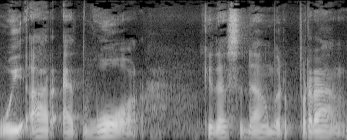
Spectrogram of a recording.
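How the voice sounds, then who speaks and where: An animated tone carried along at a moderate pace. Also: man. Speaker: entrepreneur and community founder. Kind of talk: motivational monologue.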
